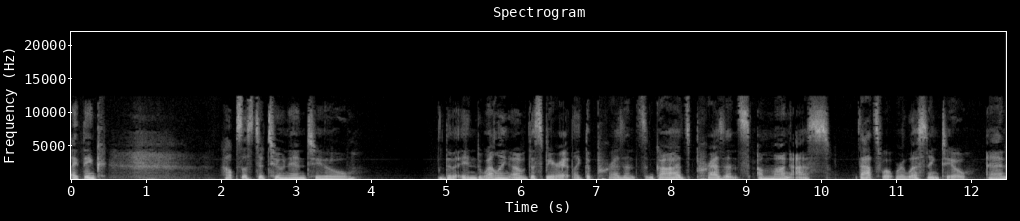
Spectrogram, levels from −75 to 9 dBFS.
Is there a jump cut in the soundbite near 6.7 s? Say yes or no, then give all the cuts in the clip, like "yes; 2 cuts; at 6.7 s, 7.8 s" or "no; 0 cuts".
yes; 1 cut; at 6.7 s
